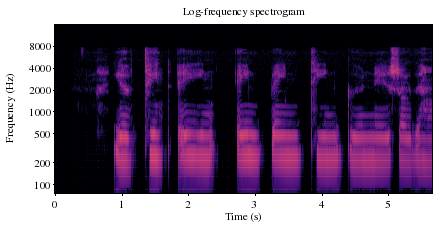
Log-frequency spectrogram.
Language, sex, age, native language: Icelandic, male, 11, Icelandic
